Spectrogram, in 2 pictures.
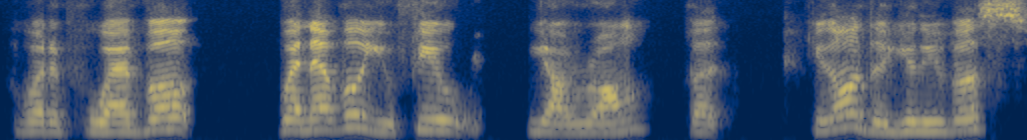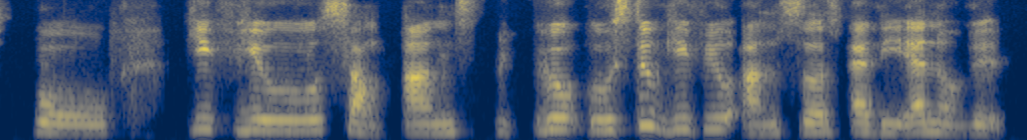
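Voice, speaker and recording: A woman's voice: mid-range voice, a little slow, no room sound, low-quality recording. Hesitant young woman, dry sound. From Malaysia. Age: 20s. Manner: hesitant, full of fillers and restarts. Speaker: study group member sharing her story. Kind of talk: personal testimony.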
